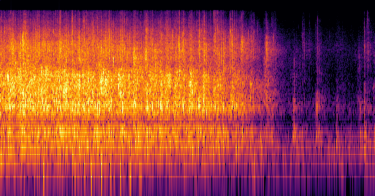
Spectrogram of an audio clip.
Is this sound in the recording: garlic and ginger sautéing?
no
